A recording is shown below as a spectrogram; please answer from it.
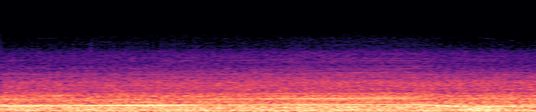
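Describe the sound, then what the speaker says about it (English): A small-engined German car-share car accelerates in sport mode, giving a steady low engine drone with a faint rising whine, heard from inside the cabin and continuing evenly without talk. "I guess we'll just accelerate and see how it goes"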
